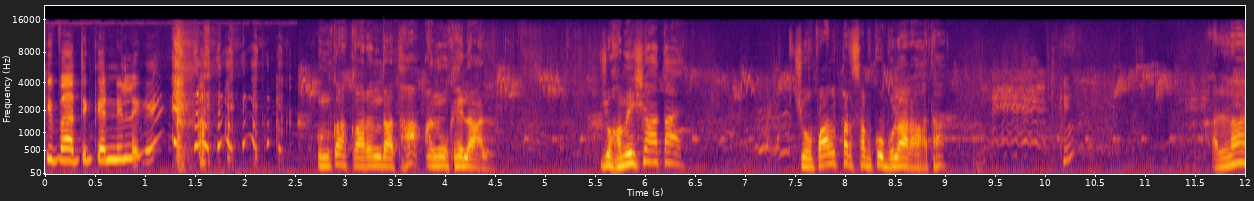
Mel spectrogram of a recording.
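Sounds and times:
goat bleating: 9.3s - 10.3s, 11.4s - 12.0s.

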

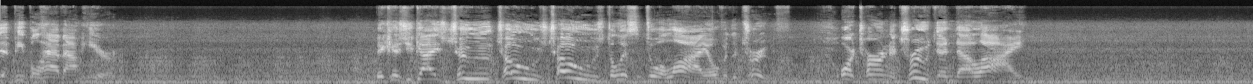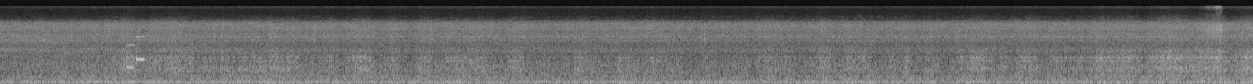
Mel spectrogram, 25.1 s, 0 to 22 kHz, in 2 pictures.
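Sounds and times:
vehicle engine and road noise: 0.0s - 25.0s.

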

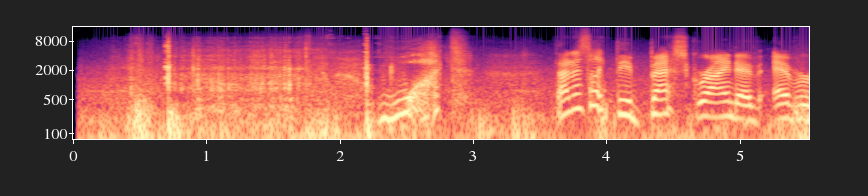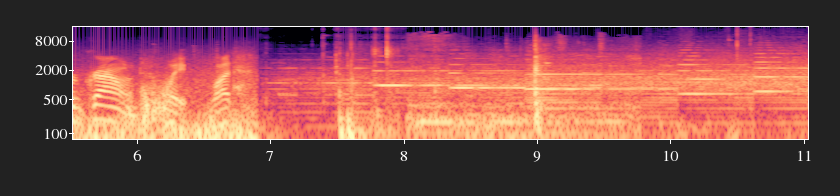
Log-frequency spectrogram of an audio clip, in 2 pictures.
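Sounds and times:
scooter grinding along ledge: 0.4s - 2.2s
scooter wheels rolling on concrete: 0.4s - 2.5s.

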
